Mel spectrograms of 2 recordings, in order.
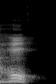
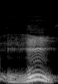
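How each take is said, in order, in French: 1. La syllabe se termine par une voyelle courte 'eh'. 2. La syllabe se termine par une voyelle courte 'ee'. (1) "c'est pas he" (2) "la kasra, c'est hi"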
